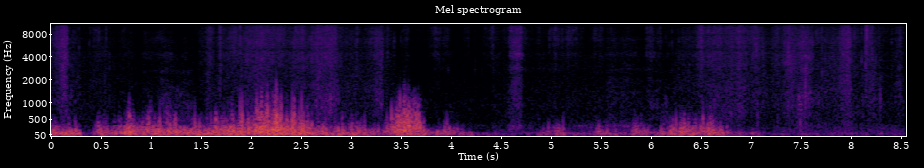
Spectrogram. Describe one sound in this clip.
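Dry grass rustles and crunches under a dog's paws.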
